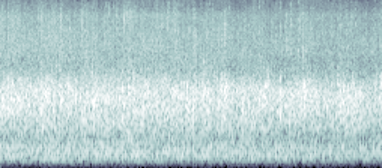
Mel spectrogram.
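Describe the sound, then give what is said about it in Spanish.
An audience applauds the Lord together, a dense, steady wash of many hands clapping at an even loudness for a few seconds, with no voices standing out. “Vamos a dar un aplauso al Señor por los siglos y los siglos.”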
